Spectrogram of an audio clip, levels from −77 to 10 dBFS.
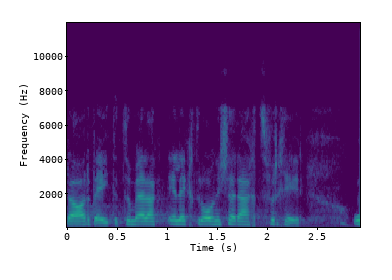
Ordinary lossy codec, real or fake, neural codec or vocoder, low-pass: Opus, 24 kbps; real; none; 7.2 kHz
